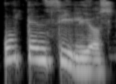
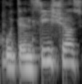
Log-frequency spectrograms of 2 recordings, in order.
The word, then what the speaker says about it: utensilios: usas todos los días son los utensilios no utensillos no utensillos Por qué Porque se escribe así ya está la pronuncias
